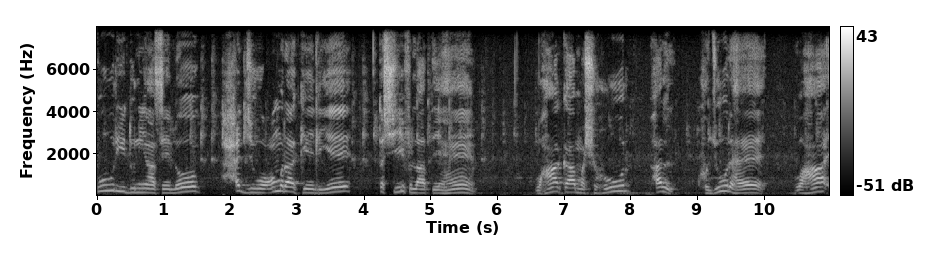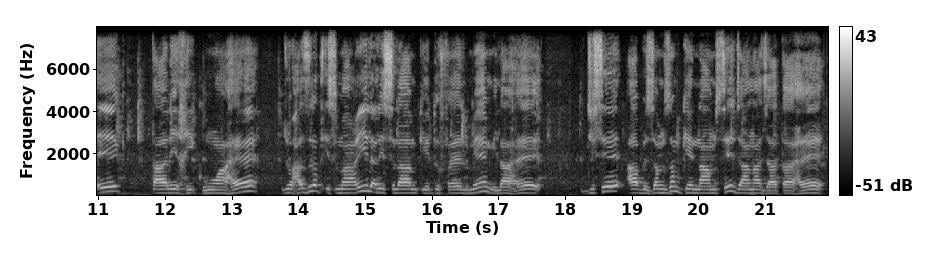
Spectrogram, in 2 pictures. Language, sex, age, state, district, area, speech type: Urdu, male, 60+, Bihar, Madhubani, rural, spontaneous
